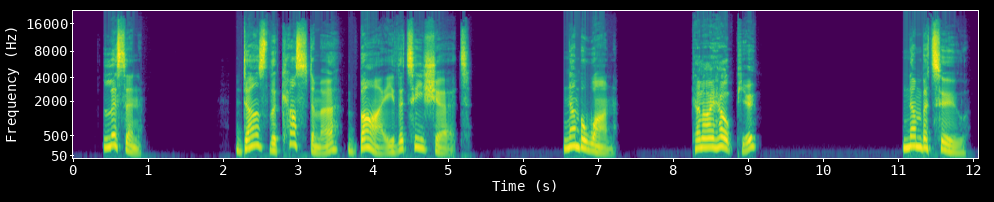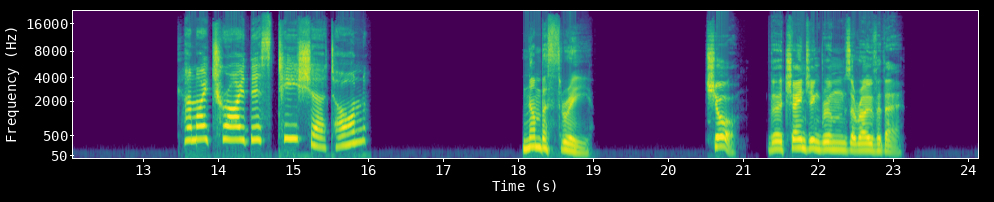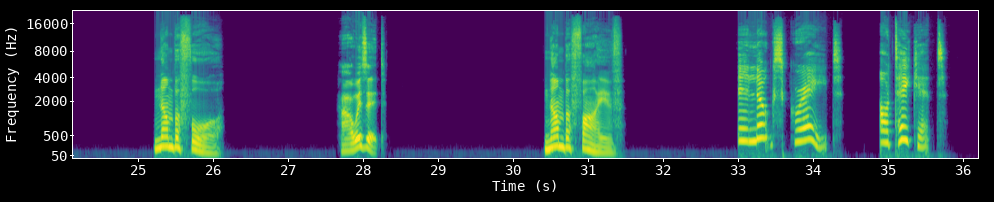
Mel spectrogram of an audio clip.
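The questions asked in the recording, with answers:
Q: Does the customer buy the T-shirt?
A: Yes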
